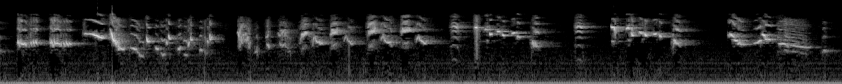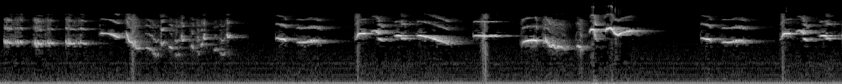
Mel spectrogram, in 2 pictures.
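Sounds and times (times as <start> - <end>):
Oriental magpie-robin scratchy song: 0.0 - 16.8.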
